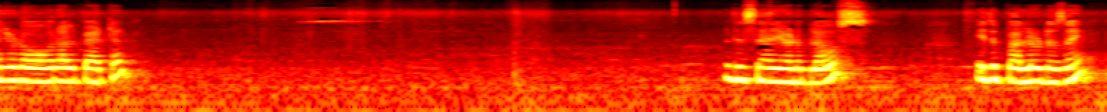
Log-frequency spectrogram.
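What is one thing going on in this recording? Soft cloth rustles as it is handled.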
